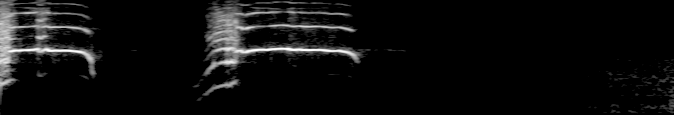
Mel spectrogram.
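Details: A pet Moluccan cockatoo on a sunny patio gives two loud, harsh, rising screams, the second longer, upset when a child fell off a bike across the street. Then silence and faint background noise.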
